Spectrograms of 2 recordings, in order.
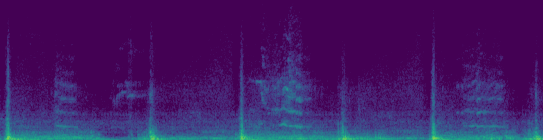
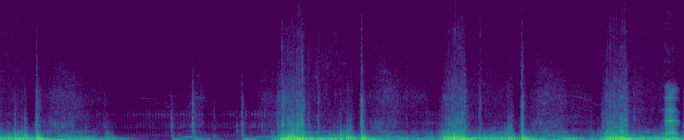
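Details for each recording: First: After coconut oil on the wiper blades and polish on the windscreen, wipers sweep a dry windscreen with a soft even swish and a light thud at each turn. The previous shuddering and vibration are gone. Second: Car windscreen wipers chattering: rough juddering rasp and squeak on each sweep, about every second and a half, as blades grip the glass too much; fixed by applying coconut oil.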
